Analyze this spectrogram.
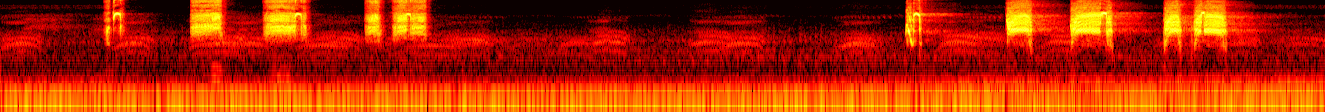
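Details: Black Francolin calling in its excited voice, recorded to set a caged bird calling: two separate bursts of rasping, scratchy notes, each about five notes long, with faint twittering of other small birds in the pause between.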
